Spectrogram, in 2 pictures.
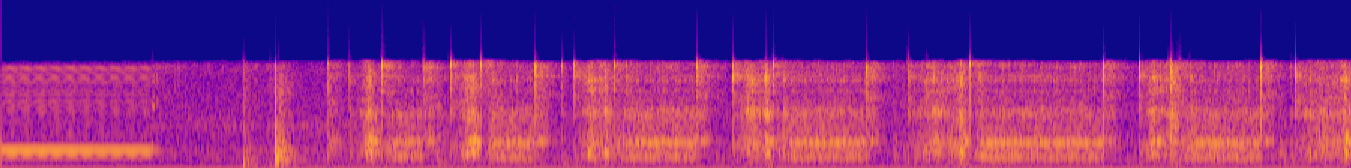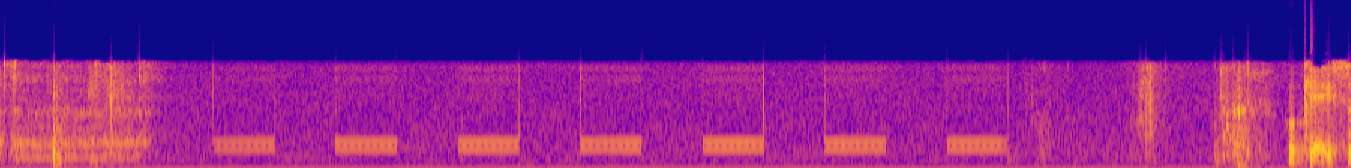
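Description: A repaired French-style rotary telephone gives a steady tone, then clicks and whirs of dialing, then a repeating pulsed busy signal. Someone talks over parts of it.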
